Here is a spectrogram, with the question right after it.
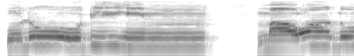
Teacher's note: را کو بھی موٹا پڑھیں گے اور ضاد بھی حروف مستعلیہ میں سے ہے، اس کو بھی ہم نے موٹا پڑھنا ہے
